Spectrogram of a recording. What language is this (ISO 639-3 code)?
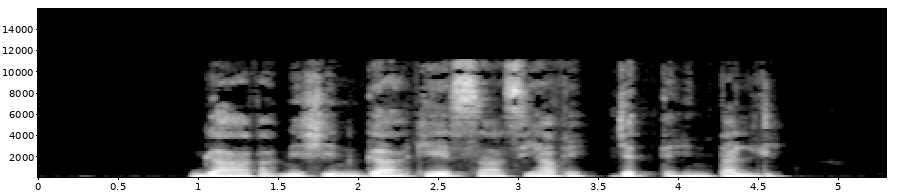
orm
